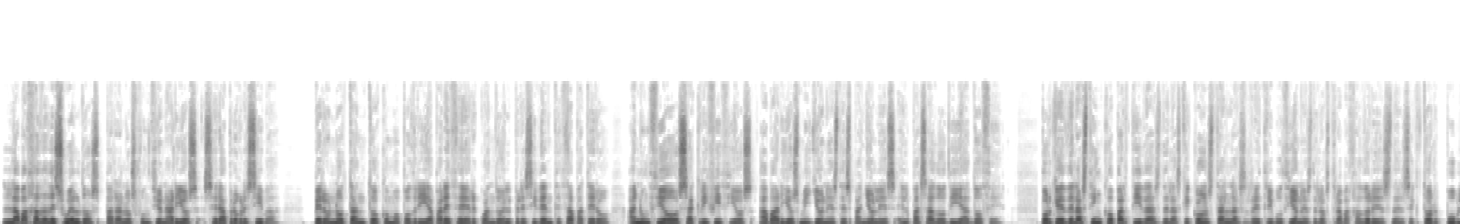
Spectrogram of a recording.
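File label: Spanish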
